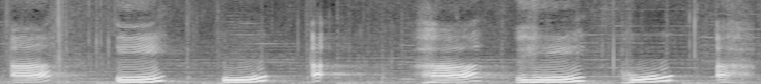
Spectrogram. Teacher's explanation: Kita praktik lagi ya huruf hamzah dan huruf H dari e makhraj tenggorokan bagian bawah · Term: huruf hamzah dan huruf ha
